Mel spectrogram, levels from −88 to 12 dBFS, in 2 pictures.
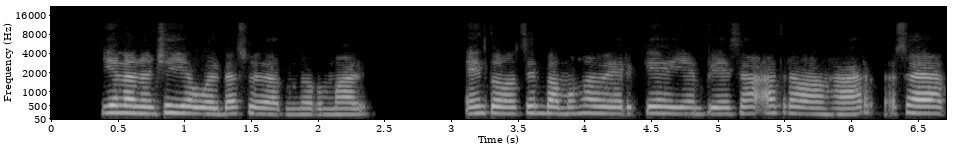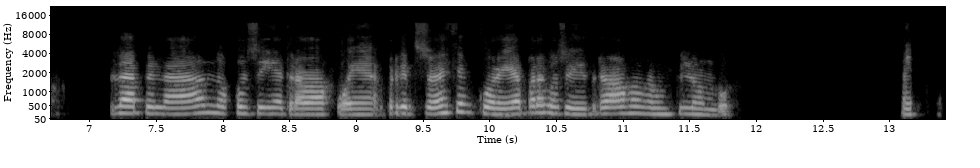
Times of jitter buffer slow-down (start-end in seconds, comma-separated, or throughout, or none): none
